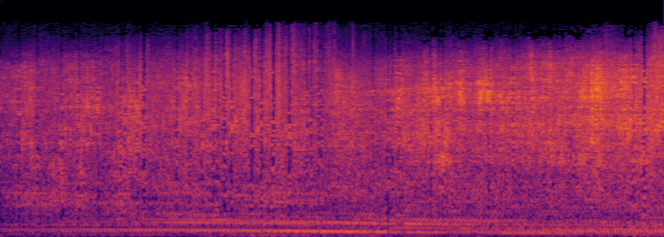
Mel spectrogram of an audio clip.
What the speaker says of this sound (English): Oh, Spitfire with the D-Day markings.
